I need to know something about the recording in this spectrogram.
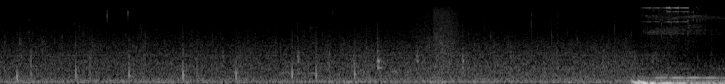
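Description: Footsteps tread across an indoor floor.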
